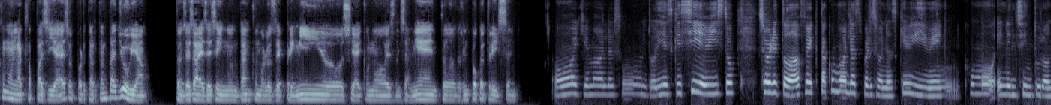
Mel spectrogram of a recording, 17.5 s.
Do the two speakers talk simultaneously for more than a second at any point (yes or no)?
no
